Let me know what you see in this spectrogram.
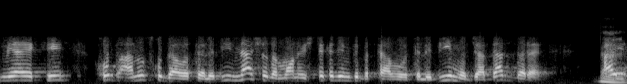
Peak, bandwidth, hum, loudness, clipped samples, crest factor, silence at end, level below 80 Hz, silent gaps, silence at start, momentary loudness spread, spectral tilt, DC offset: -4 dBFS; 4.9 kHz; none; -20 LUFS; under 0.1%; 16 dB; 0 s; -60 dBFS; none; 0 s; 5 LU; -9 dB/octave; under 0.1%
